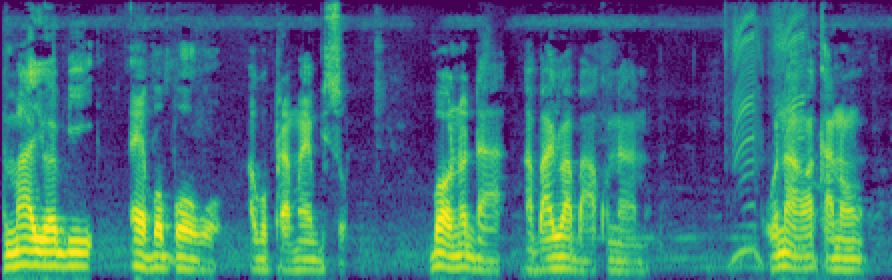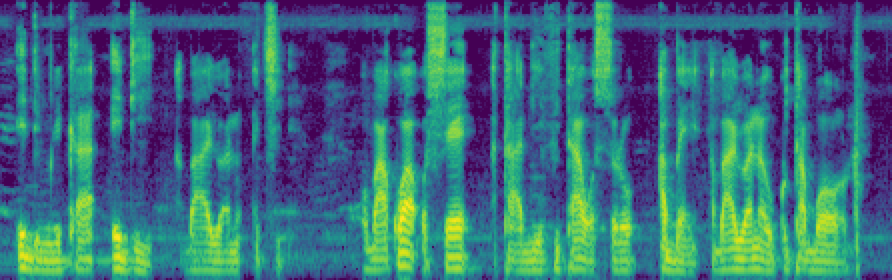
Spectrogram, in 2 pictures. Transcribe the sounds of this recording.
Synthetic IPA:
ɛ˨mãː˦jʊ˦æ˦bi˦ | ɛ˦˨bɔ˦bɔː˦˨wɔ˨ | a˨ɡɔ˨pʰɾa˨mã˦˨˦bi˦sʊ˨ | bɔ˦˨lnʊ̃˦da˨ | a˨baː˨˦jʊ˦a˨baː˨kʰʊ˦nãː˨˦˨nʊ̃˨ | wɔ˦nã˨wa˦kʰa˨nʊ̃˦ | e˦di˨mĩ˨ɾi˨kʰa˦e˦di˨ | a˨baː˨jʊ˦a˨nʊ̃˨æ˨t͡ɕʰi̥˦ | ɔ˨baː˨kʰʊ˦a˨ʔɔ˨ɕɛ˦ | a˨tʰa̰ː˨dɪ˨ɛ˨fi˦tʰaː˦˨wɔ˨sʊ˨ɾʊ˦ | a˨bɛ̰̃˨na˨ba̰ː˨˦jʊ˦a˦nã˨wo˨kʰu˦tʰa˦bɔ˦˨lnʊ̃˨

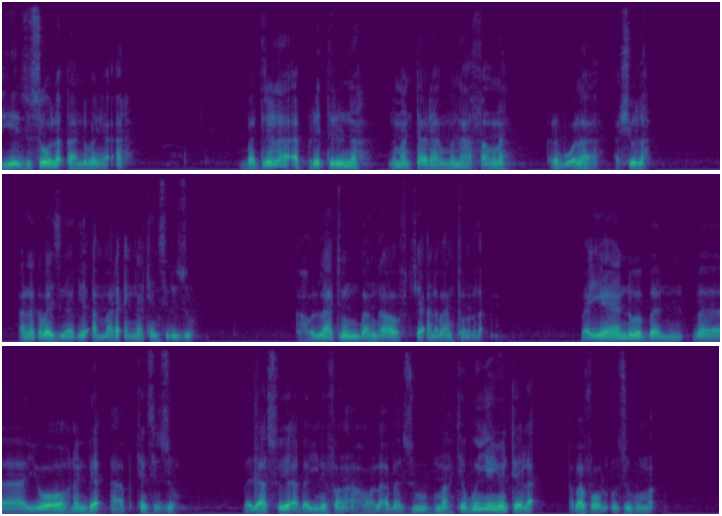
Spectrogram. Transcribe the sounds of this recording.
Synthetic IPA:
bi˨je˨zu˦so˦la˦ka˨nɨ˦ba˨ɲa̰˨ʔa̰˨ɾa˨ | ba˨dɪ˦ɾɨ˦la˦a̰˨pɨ˨ɾa˦ti˨ɾɨ˦na˦ | nʔa̰˦ma˦n˦ta˨ɣɾa˦˨ŋ͡mɪ˦naː˦fa˨ŋ˦na˦ | ka̰˨ɾa˦bʊ˨a˦la˦ | a˨ʃo˦la˨ | a̰˦la˦ka˨ba˦zi˨ŋa˨be˦ʔa˨ma˨ɾa˦ʔɪ˨nː˦a˦˨t͡ʃɛ˦n˦si˨ɾɨ˨zu˦˨ | ka˨fʊ˨laː˦tɪ˨˦ŋ͡m̩˦ɡ͡ba˨˦ŋ˦ɡaː˨˦t͡ʃɛ˦ʔa˨na˨ba˦n˦tʊ˨n˨la̰˨ | ba˨jɛ˦n˦dɨ˦ba˦˨ba˨jɔ˨˦nɨ˦m˦bɛ˦a˨t͡ʃɛ˦n˦sɨ˨zu˦˨ | ba˨zaː˨˦so˨˦e˦a˨ba˨ji˦ne˦fa˦˨ŋ˨a̰˨hɔ˨l̰a̰˨ba˨zu˦bʊ˦ma˨t͡ʃɛ˦bʊ˦n˦jɛ˦ɲʊ˦ntɛ˨la˦ | a˨ba˦vɔ˨l̰o˨zu˦bʊ˦ma̰˨

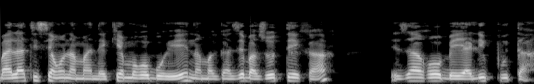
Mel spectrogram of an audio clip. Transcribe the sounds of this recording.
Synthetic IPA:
ba˨la˦ti˦si˦ja˨ŋɡo˦na˨ma˨nɛ˨kɛ˦mɔ˦kɔ˦bo˨je˦na˨ma˨ɡa˨nze˦ba˨zo˦te˦ka˨ | e˨za˦ʁo˦be˨ja˨li˦pu˦ta˨

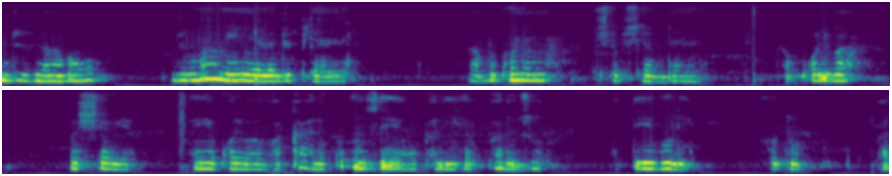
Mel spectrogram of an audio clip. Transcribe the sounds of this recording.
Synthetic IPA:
du˨la˨ŋ˨ba˦ | duː˨˦maː˦mɛ˦ɲɛ˨la˦du˦pi˨ɛ˨lːɨ˨ | ka˨bʊ˦ku˦nɨ˦m | ʃɛ˦bʃɛ˦bdɨ˦nːɨ˨ | ka˨kʰɔ˦lɨ˦ba˦ | ba˦ʃɛ˦bɪ˨ja˨ | ka˦ɲɛ˦kʰɔ˦lɨ˦ba˨ba˨kʰa˦ʔlɨ˨ku˦ʔʊ˦nzɛ˦a˨ŋɔ˨kʰa˨liː˦ɡa˨pa˦ɾɨ˨zʊ˦ | ka˨teː˦bʊ˦lɨ˨ | fo˦to˨ | a˨

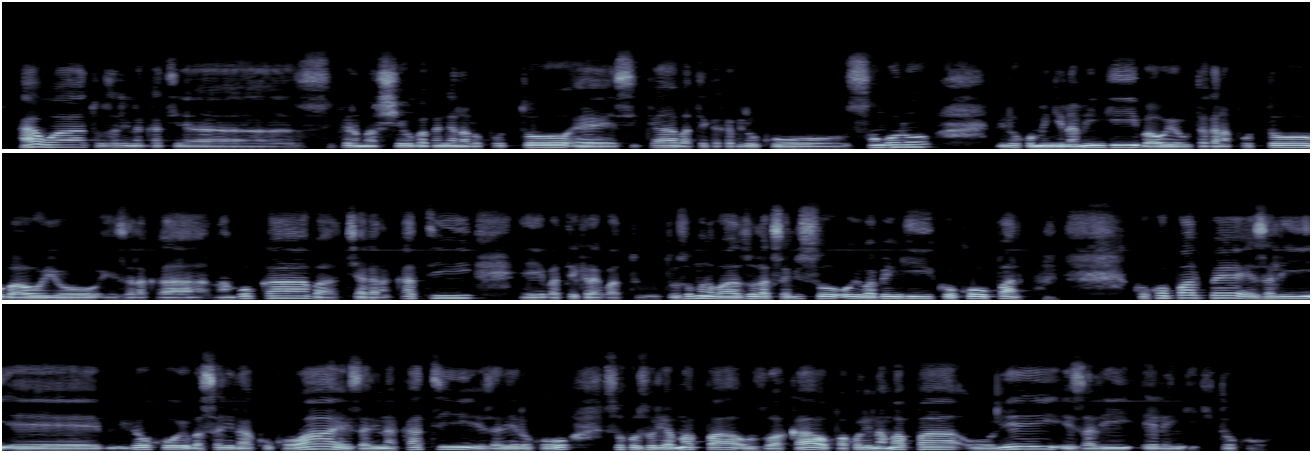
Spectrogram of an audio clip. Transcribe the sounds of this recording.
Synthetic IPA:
a˦wa˦to˨za˨li˦na˨ka˦ti˨ja˨ | sy˨pɛ˦ʁma˨ʁʃe˦o˦ba˨be˦ŋɡa˦na˨lo˨po˦to˦e˨si˦ka˦ba˨te˦ka˨ka˨bi˨lɔ˦kɔ˨so˦ŋɡo˦lo˦b̥i˨lɔ˦kɔ˨mi˦ŋɡi˨na˨mi˦ŋɡi˦ba˨o˦jo˦e˨u˦ta˦ka˨na˨po˦to˦ba˨o˦jo˦e˨za˨la˨ka˨na˨mbo˦ka˦ba˨ti˦a˦ka˨na˨ka˦ti˦e˨ba˨te˦ke˨la˨ka˨ba˨tu˨to˨zo˦mɔ˦na˨ba˨zo˦la˨ki̥˨sa˨bi˦so˦o˦jo˦ba˨be˦ŋɡi˦ko˨ko˦pa˦lpko˨ko˦pa˦lpɛ˦e˨za˨li˦˨ | i˨lɔ˦kɔ˦o˦jo˦ba˨sa˦li˦na˨ko˦kɔ˨wa˦e˨za˨li˦na˨ka˦ti˦e˨za˨li˦e˨lɔ˦kɔ˦so˦ko˦o˨zo˦li˦a˨ma˦pa˦o˨zwa˨ka˨o˨pa˨ko˦li˦na˨ma˦pa˦o˨lje˦i˦e˨za˨li˦e˦le˨ŋɡi˦ki̥˨tɔ˦kɔ˨

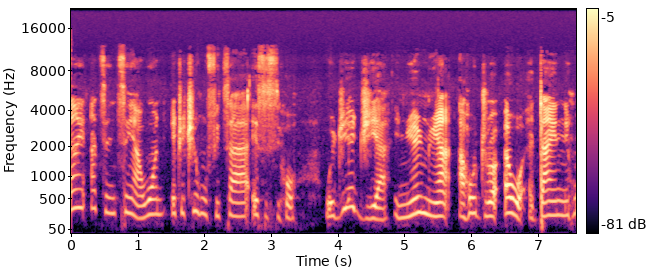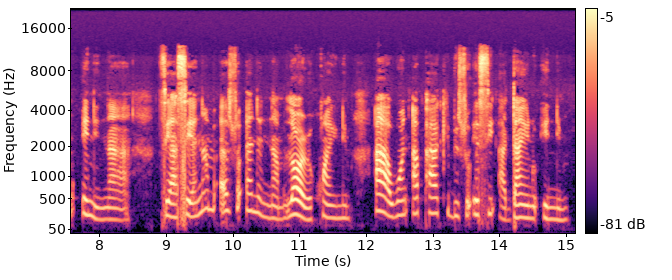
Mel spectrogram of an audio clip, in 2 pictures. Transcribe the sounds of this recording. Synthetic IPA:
dã˦na˦tʰɪ̃˦n˦tʰɪ̃˦a˨wɔ̃˦nɛ˦t͡ɕᶣi˦t͡ɕʰᶣi˦hʊ̃˦fi˨tʰaː˦e˦si˨si˨hɔ˦ | wɔ˨d͡ʑᶣi˦æ˦d͡ʑᶣi˨a˨ɲũ˨˦ã˦nũ˦a˦a˨ɦɔ˦dɾɔ˦ɛ˦wɔ˨ʔɛ˨dã˦nnːɪ̃˦ɦʊ̃˦e˦nĩ˨nãː˦ | tʰɪ˨a˨sɪ˨ɛ˨nã˦mɛ˦sʊ˦ʔɛ˦nɪ̃˨nã˨mlɔ˦˨ɾɪ˨kʷʰã˦˨nnĩ˦ma˦wɔ̃˦na˦pʰaː˦kʰi˦bi˨sʊ˦ʔe˦si˦ʔa˨dã˦nnʊ̃˦ʔæ˦nĩ˦m

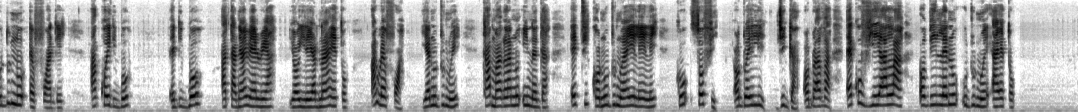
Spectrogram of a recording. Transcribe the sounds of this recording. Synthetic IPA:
u˨du˦nũ˨ɛ˨fʊ˨a˨ɖɪ˨ | a˨kɔ˦e˦di˨ɡ͡bo˦ | e˨di˨ɡ͡bo˦ | a˨t̪a˨nɪ̃˨˦a˦jɔ˦ɛ˨lʊ˦a˨ | jɔ˨ji˨ɾe˨a˨nã˦ɛ˦t̪ʊ˦ | a̰˦lʊ˦ɛ˨fʊ˨a˨ | jɛ˨nũ˦du˦nũ˨e˦ | ka˦mã˨ɣla˦nũ˦ʔi˦nɛ̃˨ɡa˨ | e˦t̪i˦kɔ˨nũ˦du˦nũ˨˦a˨je˦le˨lɪ˦ | ko˦so˦fi˨ | ɔ˨ɖʊ˦e˦i˦li˦ | d͡ʒi˦ɡa˨ɔ˨ɖʊ˦a˨va˦˨ɛ˦kʊ˦vi˨e˨ja˨la˦˨ | ɔ˦bi˦le˦nũ˦u˦ɖu˦nũ˨e˦ʔa˨jɛ˦t̪ʊ˦

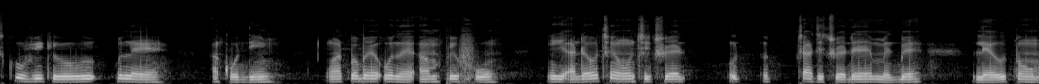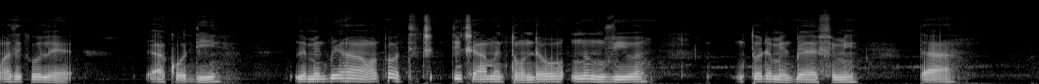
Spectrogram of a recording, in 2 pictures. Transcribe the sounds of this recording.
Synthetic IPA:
sku˦lvi˦ke˦wo˦wo˦lɛ˨ | a˨kɔ˨di˦m | wo̰˨a˦k͡pɔ˦be˦wʔo˦lɛ˨ʔa˦m˦pe˦fo˦ | ji˦ʔa̰˨ɖe˨wo˦t͡ʃɛ̃˦˨wõ˦t͡ʃi˦ | o˦ | o˦ | t͡ʃa˦t͡ʃi˦t͡ʃɾɛ˨ɖe˦mẽ˨ɡ͡be˦ | lɛ˨wo˦t̪ɔ̃˦mʔa̰˦s̬i˦ke˦wo˦lɛ˨ | a̰˨kɔ˨di˨˦ | le˨me˨ɡ͡be˦ɦã˦wõ˨a˦k͡pɔ˦˨t̪i˦t͡ʃa˨˦mẽ˨t̪ɔ̃˨ɖe˦wo˦nɛ̃˦nũ˨vi˦we˦ | ŋ̩˦t̪ɔ˦ɖe˦mẽ˨ɡ͡be˦lɛ˨fi˦mĩ˦ | t̪a˦

